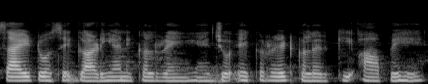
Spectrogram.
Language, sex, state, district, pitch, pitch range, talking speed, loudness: Hindi, female, Madhya Pradesh, Bhopal, 175 Hz, 170-185 Hz, 180 wpm, -23 LUFS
